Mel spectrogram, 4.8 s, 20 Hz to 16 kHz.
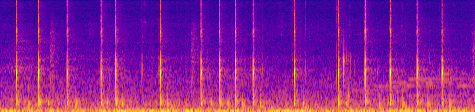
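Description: A Surface Book 3 trackpad clicking, a run of sharp, crisp clicks close by, quick and slightly irregular, some in rapid pairs, over a quiet background.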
